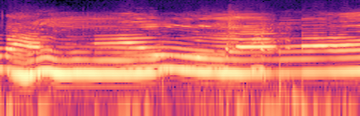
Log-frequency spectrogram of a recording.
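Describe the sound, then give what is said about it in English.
A long, wavering, high-pitched moan rises and dips in one continuous tone, like a whale song, loud, with no talking over it. “It's just a whale song all the way to the car.”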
